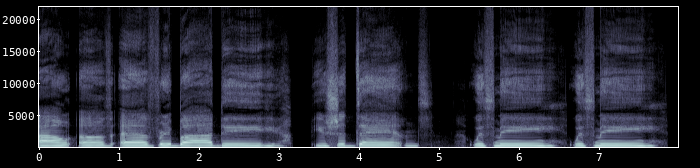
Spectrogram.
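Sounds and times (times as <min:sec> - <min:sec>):
vocals with strong natural vibrato: 0:00.0 - 0:07.9.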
